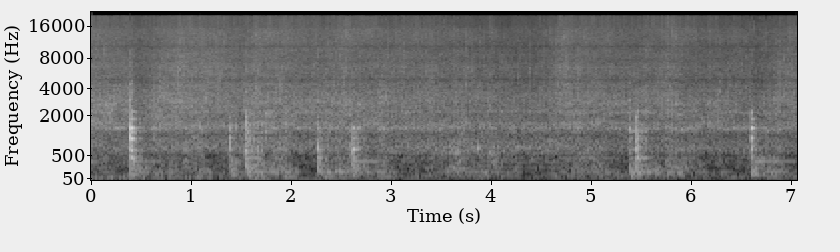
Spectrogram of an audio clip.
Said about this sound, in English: Go ahead and stir.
